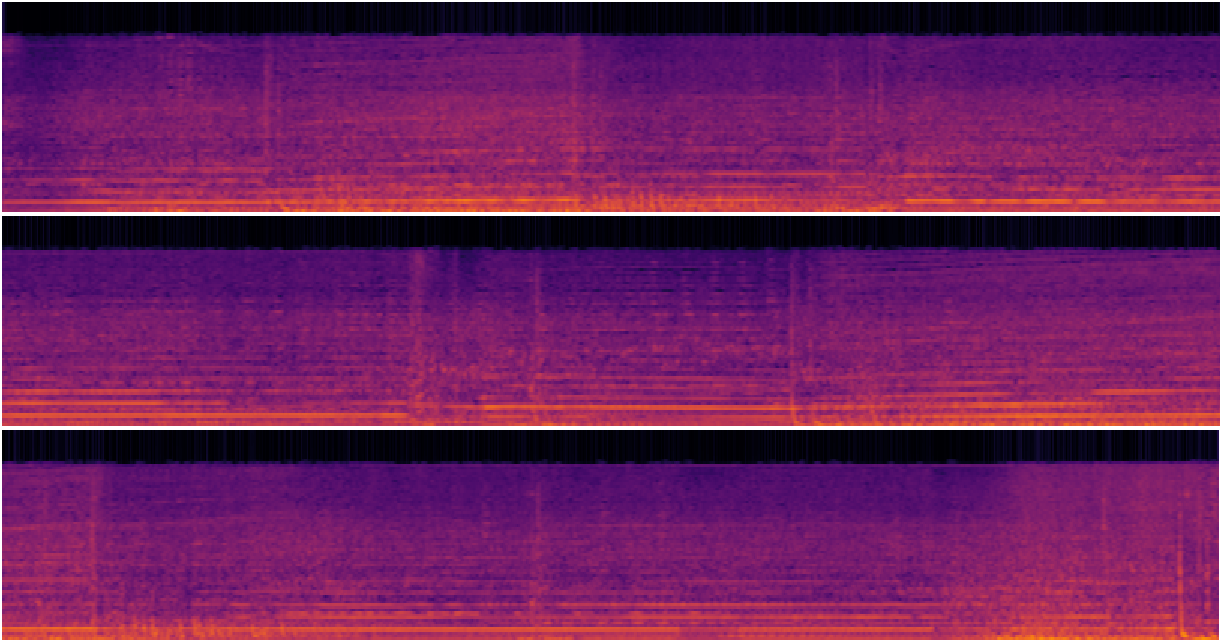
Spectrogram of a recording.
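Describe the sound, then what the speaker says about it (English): A Ferrari sports car engine roars continuously as it drives, the pitch rising and dropping with each gear change and surge of acceleration. "Just listen to the car you're driving."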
